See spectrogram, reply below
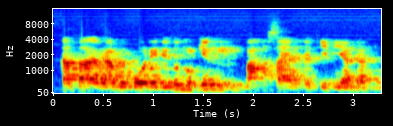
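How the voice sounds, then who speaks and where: Young man from Aceh, slightly high voice, tentative hedging delivery, dull echoey recording. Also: fairly even intonation, fairly quick. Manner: hedging, many "mungkin" and "nah". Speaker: guest. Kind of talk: casual chat. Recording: echoey room, dull sound.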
